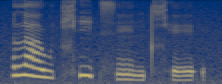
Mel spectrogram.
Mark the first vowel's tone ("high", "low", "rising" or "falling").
falling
